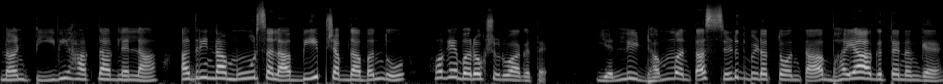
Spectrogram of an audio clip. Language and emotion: Kannada, fearful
